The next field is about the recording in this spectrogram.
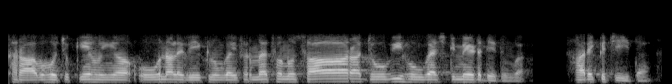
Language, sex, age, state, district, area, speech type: Punjabi, male, 18-30, Punjab, Faridkot, urban, conversation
